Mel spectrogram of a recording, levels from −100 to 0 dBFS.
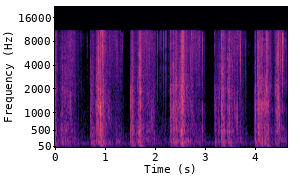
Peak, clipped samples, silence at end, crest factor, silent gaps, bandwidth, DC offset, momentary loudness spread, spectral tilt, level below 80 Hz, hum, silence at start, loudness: -12 dBFS; under 0.1%; 0 s; 28 dB; none; 11.5 kHz; under 0.1%; 17 LU; -0.5 dB/octave; -74 dBFS; none; 0 s; -37 LUFS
